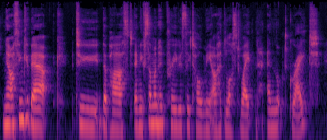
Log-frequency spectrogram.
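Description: A woman's voice: fairly low pitch, moderate pace. A middle-aged woman with an Australian accent, hosting a solo podcast in a candid, chatty, self-deprecating way. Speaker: podcast host.

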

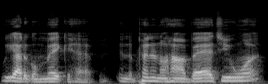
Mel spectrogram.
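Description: A middle-aged man hosting a podcast as motivational talk, exhorting listeners emphatically and repeating phrases for weight, in a gravelly, husky voice. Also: medium pitch, quick pace. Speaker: podcast host.

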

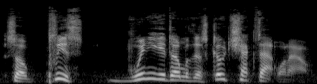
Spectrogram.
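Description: A man co-hosts a casual podcast in a rather high, very bright voice. He rambles and leans hard on his points, often breaking off to restart a sentence. He says his throat is dry. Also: big pitch swings, normal speed. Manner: rambling, self-correcting, emphatic. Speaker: podcast co-host.

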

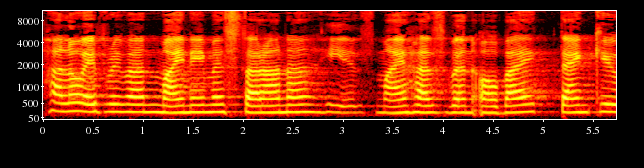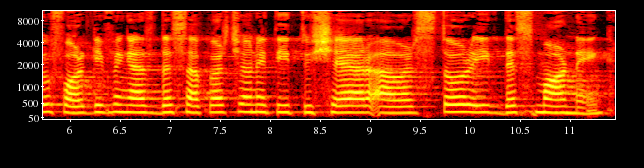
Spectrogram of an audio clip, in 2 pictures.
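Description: A woman giving a brief formal greeting to a congregation from the stage. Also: medium pitch. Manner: slow and even, formal greeting. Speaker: guest greeting the church. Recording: reverberant church hall with faint music.

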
